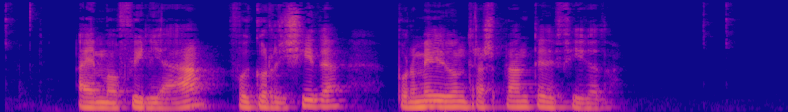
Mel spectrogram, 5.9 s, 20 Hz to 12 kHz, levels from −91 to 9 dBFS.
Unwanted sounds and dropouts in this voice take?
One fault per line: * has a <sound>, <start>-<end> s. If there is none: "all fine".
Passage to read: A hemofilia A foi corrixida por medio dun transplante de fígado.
all fine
